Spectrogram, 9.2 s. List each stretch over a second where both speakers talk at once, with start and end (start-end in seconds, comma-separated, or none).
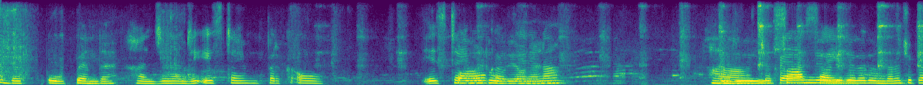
7.2-8.5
